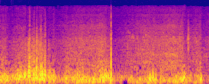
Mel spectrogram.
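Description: Wind buffeting the camcorder microphone in uneven gusts, with a single sharp click about halfway through.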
